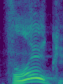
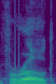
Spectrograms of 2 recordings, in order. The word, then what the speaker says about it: Farook: farook your name uh a lot of people say farook and I'm like I've heard farook say his name I just go off of what people say their name is and I was like I've heard folk say his name and it sounds like for Oak so I'm gonna say faroak um I've heard I've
